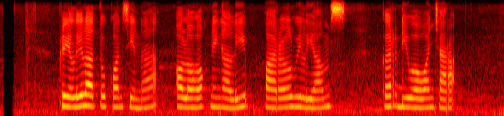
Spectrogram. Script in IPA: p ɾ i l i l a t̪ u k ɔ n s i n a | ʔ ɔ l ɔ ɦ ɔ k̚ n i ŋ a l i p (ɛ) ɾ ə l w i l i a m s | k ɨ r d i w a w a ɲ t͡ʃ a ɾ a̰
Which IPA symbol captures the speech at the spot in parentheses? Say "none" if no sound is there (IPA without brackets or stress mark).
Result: a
